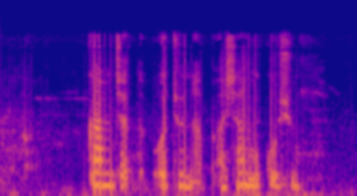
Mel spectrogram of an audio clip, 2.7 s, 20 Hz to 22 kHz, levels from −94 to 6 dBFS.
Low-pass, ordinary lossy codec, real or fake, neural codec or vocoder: 10.8 kHz; Opus, 32 kbps; real; none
